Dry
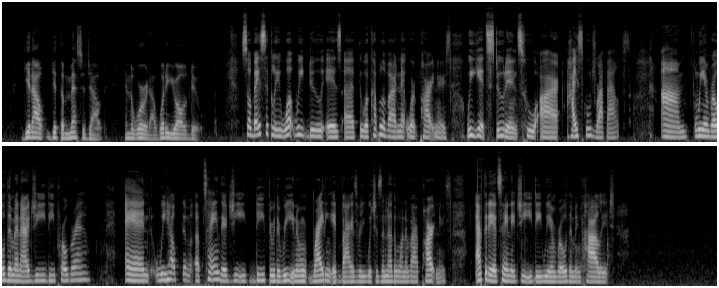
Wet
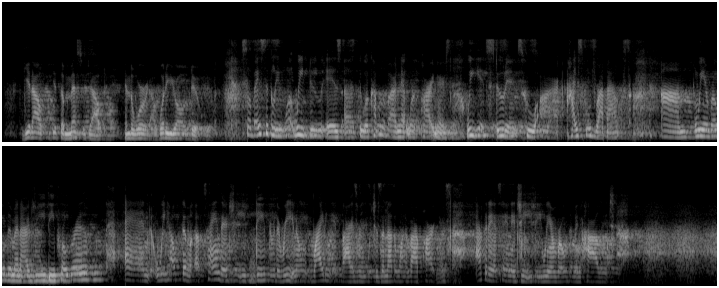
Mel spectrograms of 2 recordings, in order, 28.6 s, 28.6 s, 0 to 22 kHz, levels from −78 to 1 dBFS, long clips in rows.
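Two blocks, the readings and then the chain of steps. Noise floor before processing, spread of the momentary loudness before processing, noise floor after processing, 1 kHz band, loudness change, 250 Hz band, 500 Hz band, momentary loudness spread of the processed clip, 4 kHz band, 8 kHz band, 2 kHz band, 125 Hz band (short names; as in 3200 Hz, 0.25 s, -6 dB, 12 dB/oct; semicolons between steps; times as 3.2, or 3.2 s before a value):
-61 dBFS, 10 LU, -44 dBFS, -1.0 dB, -5.0 dB, -2.5 dB, -6.0 dB, 9 LU, -15.0 dB, -20.0 dB, -0.5 dB, -11.5 dB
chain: opening faded in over 1.99 s; EQ curve 690 Hz 0 dB, 1500 Hz +13 dB, 2700 Hz -11 dB; reverse; compressor 6:1, threshold -30 dBFS, peak gain reduction 20 dB; reverse; limiter -27.5 dBFS, peak gain reduction 9.5 dB; tremolo 1.5 Hz, depth 73%; high-pass sweep 250 Hz -> 970 Hz, 15.31–16.86; brick-wall FIR low-pass 7200 Hz; on a send: echo 82 ms -13.5 dB; on the sum: non-linear reverb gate 0.31 s rising, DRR 12 dB; three-band squash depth 70%; gain +8 dB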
